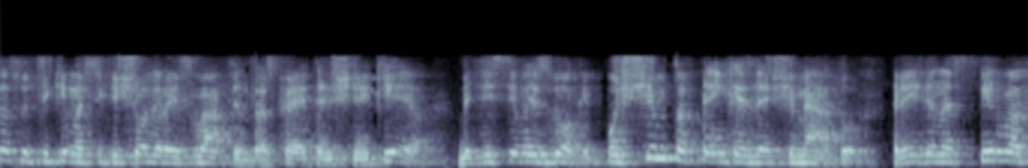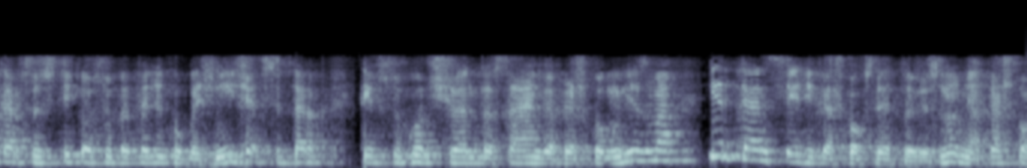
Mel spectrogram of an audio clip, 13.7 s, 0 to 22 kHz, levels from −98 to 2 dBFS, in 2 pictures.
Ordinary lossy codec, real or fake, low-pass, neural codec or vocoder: AAC, 24 kbps; fake; 5.4 kHz; codec, 44.1 kHz, 7.8 kbps, Pupu-Codec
